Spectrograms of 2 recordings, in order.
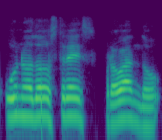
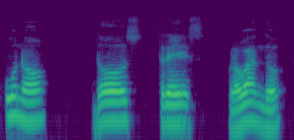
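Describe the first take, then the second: First: Said in the usual way. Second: "Uno, dos, tres, probando", each word alone, level; choppy with pauses. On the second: Shown as a demonstration. Teacher demonstrating broken-up phrases, "Uno, dos, tres, probando" with pauses between words. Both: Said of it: "¿Te das cuenta que haces pausas?".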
